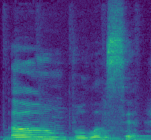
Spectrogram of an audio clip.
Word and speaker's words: ambulância: Eu pronuncio um me? Não. O me vai dar aqui o som nasal. Vai indicar que esse azinho saiu pelo nariz, o som. Olha que incrível. Se eu digo ambulância, olha só como a tia pronuncia ambulância. Esse sai aqui, ó, nasal.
